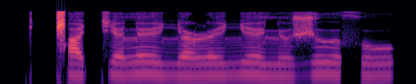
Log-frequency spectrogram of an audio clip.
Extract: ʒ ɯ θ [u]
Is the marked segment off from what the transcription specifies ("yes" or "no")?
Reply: no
